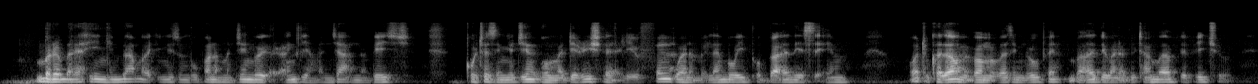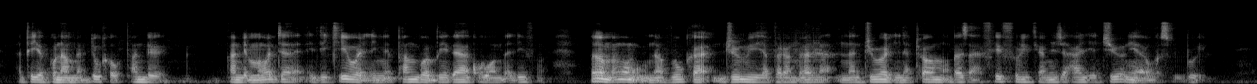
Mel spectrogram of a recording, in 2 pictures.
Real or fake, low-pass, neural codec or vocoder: fake; 7.2 kHz; codec, 16 kHz, 0.8 kbps, ZipCodec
